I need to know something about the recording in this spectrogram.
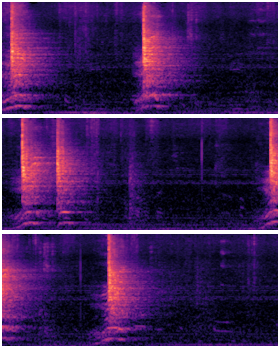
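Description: Sharp kiai shouts from martial artists in a kobudo demonstration: six short, loud shouts, each rising in pitch, with two coming close together about four seconds in.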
